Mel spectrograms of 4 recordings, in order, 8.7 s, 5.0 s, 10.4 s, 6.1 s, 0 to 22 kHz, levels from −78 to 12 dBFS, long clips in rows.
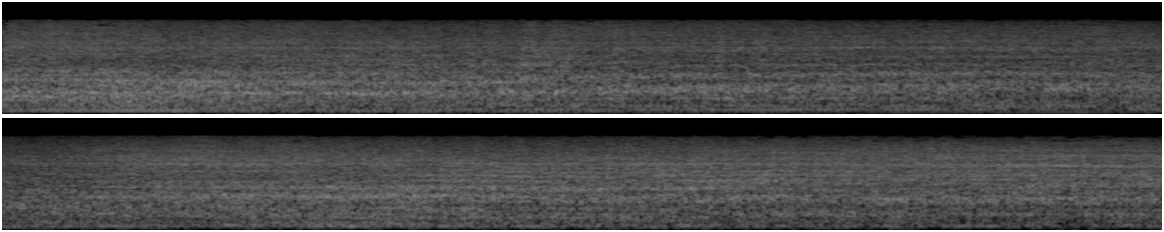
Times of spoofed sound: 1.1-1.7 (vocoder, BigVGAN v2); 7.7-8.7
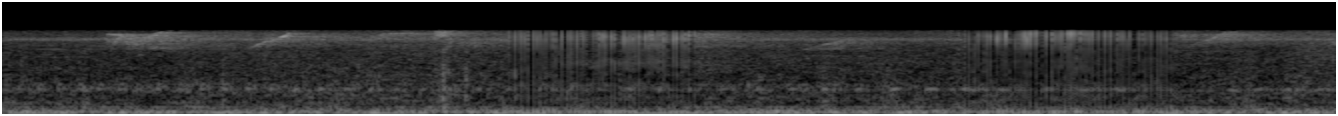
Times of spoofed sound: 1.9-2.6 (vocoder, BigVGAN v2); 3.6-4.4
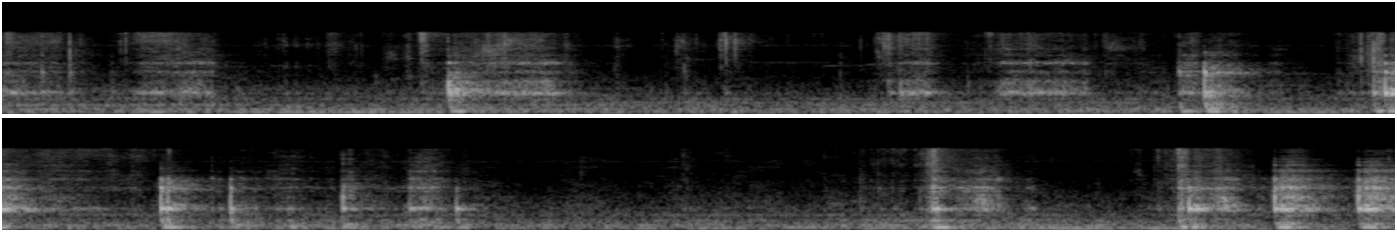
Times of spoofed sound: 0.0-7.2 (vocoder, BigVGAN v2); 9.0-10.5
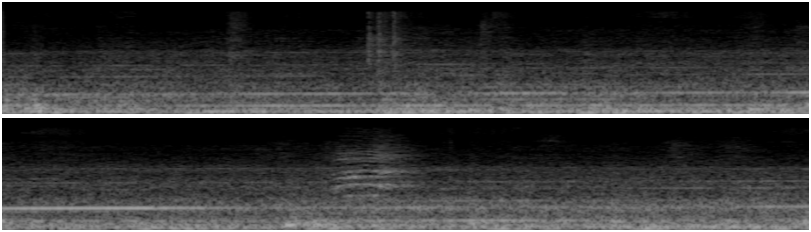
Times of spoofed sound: none

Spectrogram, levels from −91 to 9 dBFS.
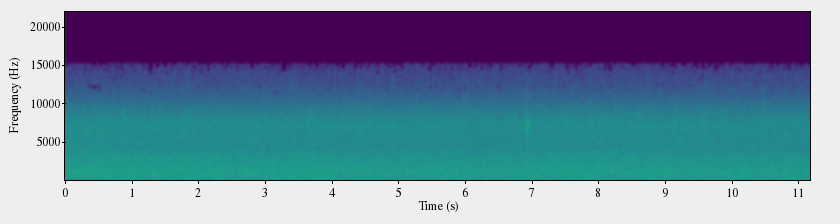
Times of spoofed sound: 1.8-3.2 (vocoder, BigVGAN v2); 3.7-5.7; 9.6-11.2

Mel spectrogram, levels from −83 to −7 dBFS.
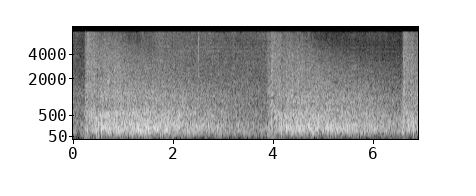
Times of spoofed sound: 0.7-4.8 (vocoder, BigVGAN v2); 5.6-6.9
